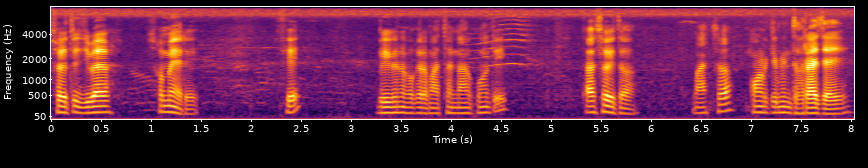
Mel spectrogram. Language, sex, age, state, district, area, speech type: Odia, male, 30-45, Odisha, Kendrapara, urban, spontaneous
